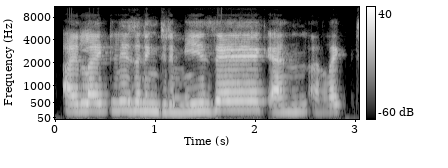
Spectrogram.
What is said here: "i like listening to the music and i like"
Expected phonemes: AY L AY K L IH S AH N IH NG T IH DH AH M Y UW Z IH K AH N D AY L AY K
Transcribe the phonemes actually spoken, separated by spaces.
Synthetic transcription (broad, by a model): AY L AY K L IH S AH N IH NG T IH DH AH M Y UW Z IH K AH N AY L AY K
